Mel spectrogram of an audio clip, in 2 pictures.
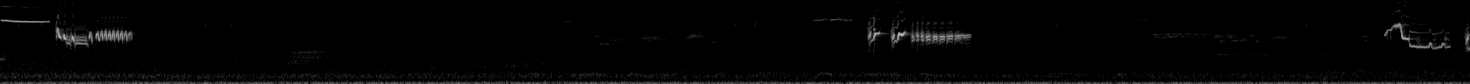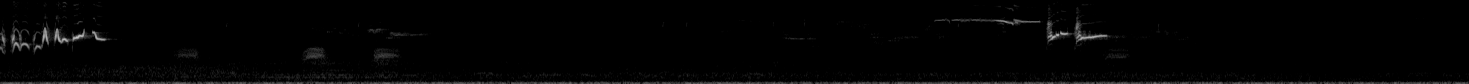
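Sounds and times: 
European robin song: 0:00.0 - 0:02.8, 0:04.4 - 0:09.8, 0:11.5 - 0:15.9, 0:21.3 - 0:26.7.

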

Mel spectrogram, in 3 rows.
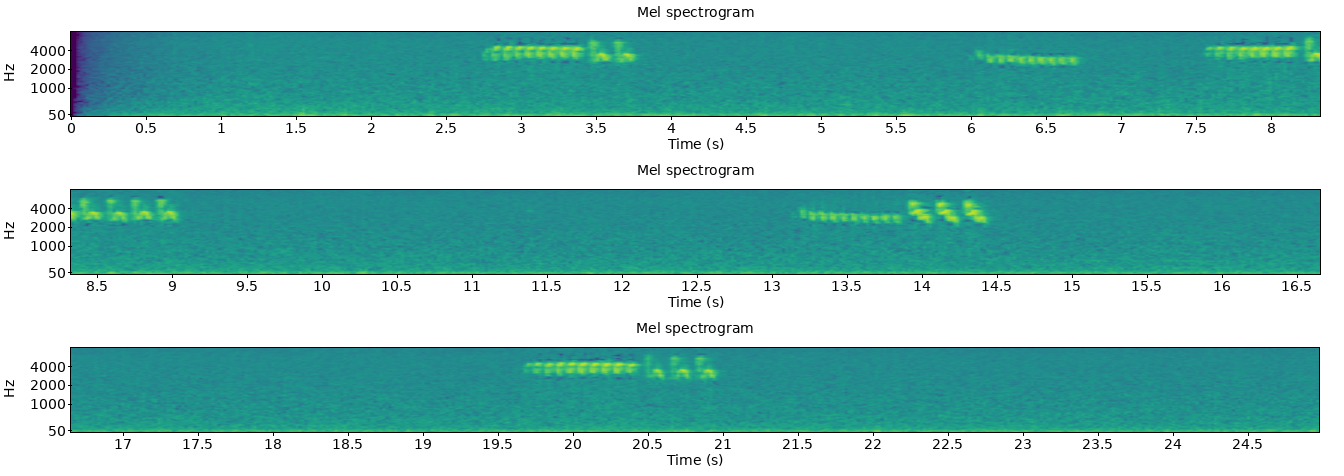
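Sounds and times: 
European greenfinch trilling and chirping: 0:02.8 - 0:03.8, 0:06.0 - 0:06.8, 0:07.6 - 0:09.1, 0:13.2 - 0:14.5, 0:19.7 - 0:21.0.

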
